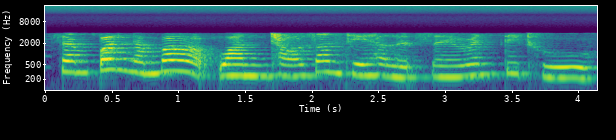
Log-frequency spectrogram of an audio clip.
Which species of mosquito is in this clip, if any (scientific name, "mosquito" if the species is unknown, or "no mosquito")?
no mosquito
